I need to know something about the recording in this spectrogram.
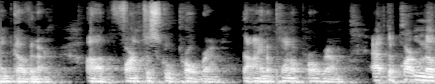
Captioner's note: speaking Hawaiian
